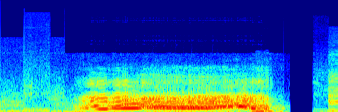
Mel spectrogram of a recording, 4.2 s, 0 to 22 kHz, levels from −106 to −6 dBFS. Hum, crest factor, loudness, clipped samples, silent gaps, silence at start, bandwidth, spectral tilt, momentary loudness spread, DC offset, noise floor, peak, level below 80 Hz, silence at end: none; 12 dB; -23 LUFS; under 0.1%; 3.74-3.84 s; 0 s; 2 kHz; -13.5 dB/octave; 12 LU; under 0.1%; -60 dBFS; -12 dBFS; -42 dBFS; 0 s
